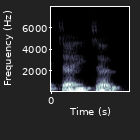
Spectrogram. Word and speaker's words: चंचल: तो च वर्ग का पहला अंतिम वर्ण, पहला तो च है और अंतिम वर्ण कौन सा है? अंतिम वर्ण है य। तो किसका उच्चारण होगा? य का। तो यहाँ हम क्या पढ़ेंगे? चंचल।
